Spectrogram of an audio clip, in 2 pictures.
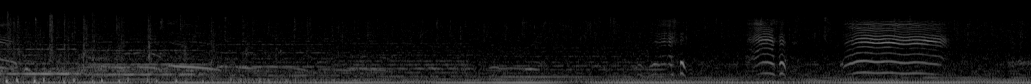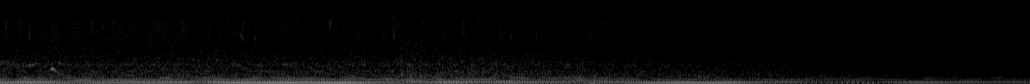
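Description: Recorded hip-hop track playing through a song's outro. Deep bass notes pulse every second or two under a steady hiss, and a wavering, voice-like high tone comes in briefly about eight seconds in. It fades out near the end.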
